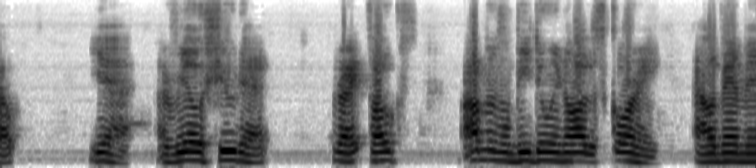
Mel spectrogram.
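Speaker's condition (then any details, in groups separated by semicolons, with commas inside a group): Cerebral palsy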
